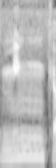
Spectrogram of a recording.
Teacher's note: We could either apply it in the original way, which is approximating the place of articulation of the letter after the nun sakina, which is kaf, or we could actually place the tongue in the place of articulation of kaf · Term: ikhfa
